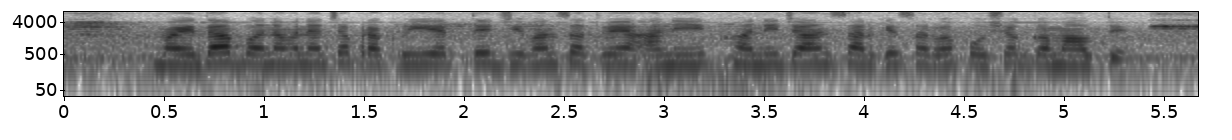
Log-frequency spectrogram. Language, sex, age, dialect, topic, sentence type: Marathi, female, <18, Varhadi, agriculture, statement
